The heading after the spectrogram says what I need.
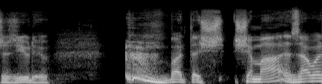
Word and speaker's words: Shema: Like, for example, do you know what the Shema is?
